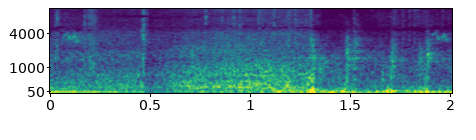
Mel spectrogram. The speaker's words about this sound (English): Ooh, there's a car. So I'm going to cross the road in a minute.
